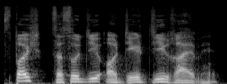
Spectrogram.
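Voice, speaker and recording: A man narrating a cartoon story in a steady, scripted way. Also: on the low side, moderate pace.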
